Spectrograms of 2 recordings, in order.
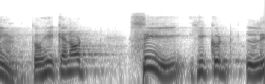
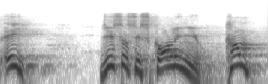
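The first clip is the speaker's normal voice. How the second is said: high, quick call to come; urgent summons; 7 semitones higher than usual. Acted. Men running to fetch the blind man, urgent summons. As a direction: call him over briskly, pitch raised.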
